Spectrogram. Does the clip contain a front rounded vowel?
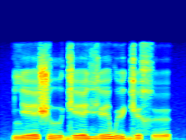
yes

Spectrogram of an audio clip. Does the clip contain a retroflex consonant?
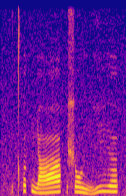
yes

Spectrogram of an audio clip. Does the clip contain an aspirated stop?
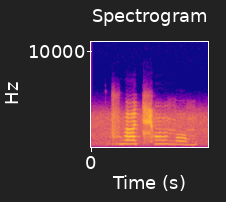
yes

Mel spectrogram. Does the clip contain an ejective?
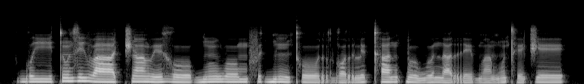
no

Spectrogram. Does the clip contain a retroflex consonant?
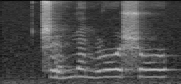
yes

